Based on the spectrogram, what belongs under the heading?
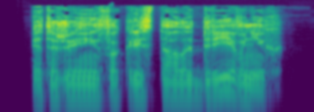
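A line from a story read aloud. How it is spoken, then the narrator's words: Amazed exclamation. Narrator (Russian): воскликнула Гела, пораженно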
